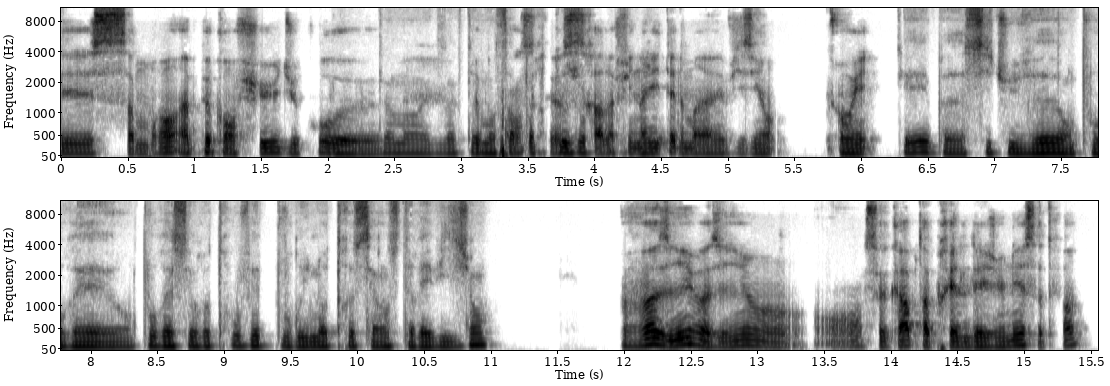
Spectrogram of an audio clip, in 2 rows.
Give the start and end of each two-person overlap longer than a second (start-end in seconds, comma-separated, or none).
3.1-4.5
